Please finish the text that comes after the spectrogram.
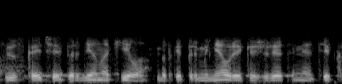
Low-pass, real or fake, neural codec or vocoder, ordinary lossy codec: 3.6 kHz; real; none; Opus, 64 kbps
